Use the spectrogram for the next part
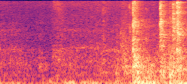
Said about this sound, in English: if you come through our secure lock, this heavy door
